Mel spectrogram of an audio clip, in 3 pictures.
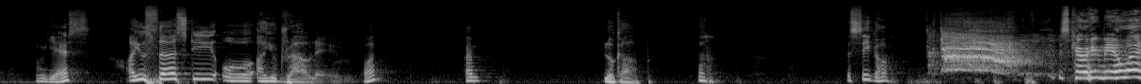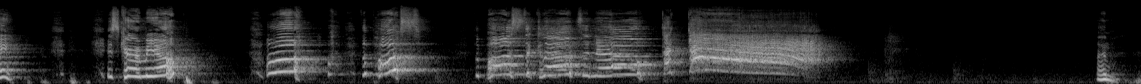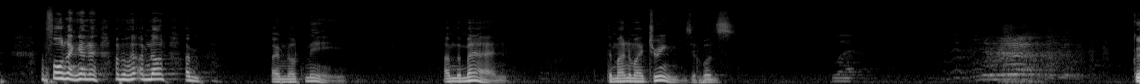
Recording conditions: live audience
